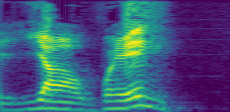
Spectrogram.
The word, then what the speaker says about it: Yahweh: Some don't like that because they say the letter J didn't exist. Well, no, it didn't exist, but the pronunciation J certainly existed. So Jehovah, I think, is quite accurate. Some say, nah, it should be Yehovah. Some say it should be Yahweh. Some actually do say it's Yahoo.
